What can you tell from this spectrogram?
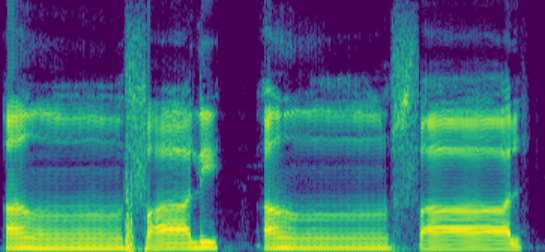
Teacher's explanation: میں جب غنہ کر رہا ہوں تو فا کی طرح بھی آواز نکال رہا ہوں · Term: اخفا مال غنہ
